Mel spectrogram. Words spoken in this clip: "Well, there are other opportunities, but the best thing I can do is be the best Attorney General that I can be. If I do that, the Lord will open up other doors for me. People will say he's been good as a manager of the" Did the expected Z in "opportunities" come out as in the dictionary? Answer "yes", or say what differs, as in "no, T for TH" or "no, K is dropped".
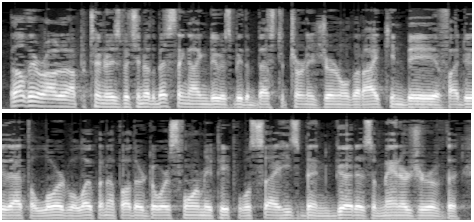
yes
